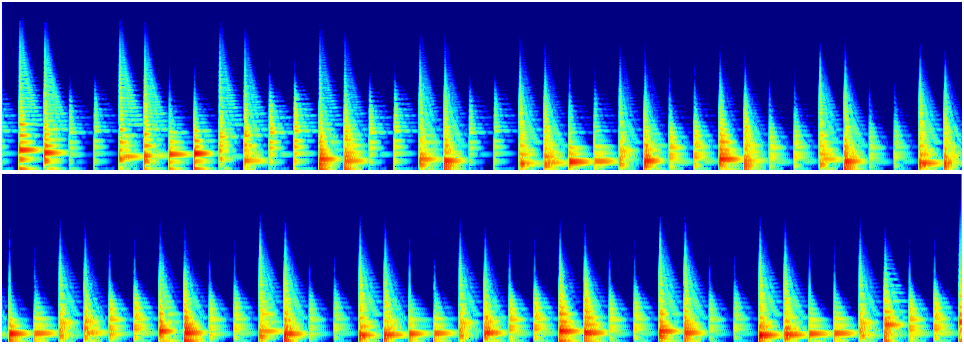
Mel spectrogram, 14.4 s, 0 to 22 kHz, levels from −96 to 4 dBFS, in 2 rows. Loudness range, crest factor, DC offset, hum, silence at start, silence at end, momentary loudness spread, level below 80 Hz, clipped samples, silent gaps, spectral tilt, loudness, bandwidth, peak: 2 LU; 18 dB; under 0.1%; none; 0.15 s; 0.1 s; 11 LU; -32 dBFS; under 0.1%; none; -9.5 dB/octave; -20 LUFS; 7 kHz; 0 dBFS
